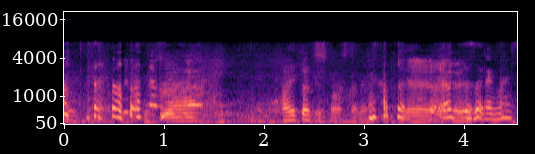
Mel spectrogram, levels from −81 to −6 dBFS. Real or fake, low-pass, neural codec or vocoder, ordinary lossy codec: fake; 7.2 kHz; codec, 44.1 kHz, 2.6 kbps, DAC; none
